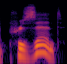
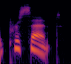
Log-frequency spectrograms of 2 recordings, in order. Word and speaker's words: present: Present. Got it. But if I say present, stressing the second syllable, it becomes a verb, meaning to show or give something.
